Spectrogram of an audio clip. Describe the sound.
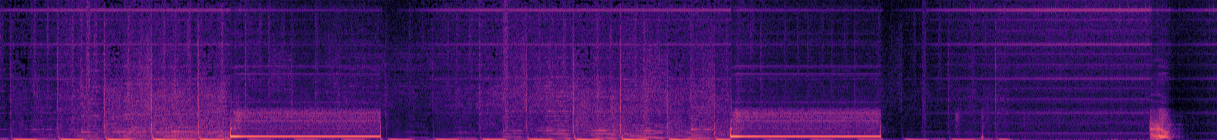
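A ringback tone on a French phone line as a new call is placed after reaching an answering machine: two long, steady mid-pitched tones about five seconds apart, over a rhythmic thumping beat.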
